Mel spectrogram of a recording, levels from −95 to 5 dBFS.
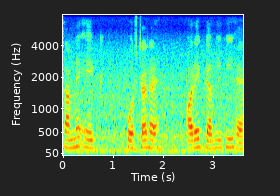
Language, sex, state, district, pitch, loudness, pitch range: Hindi, male, Andhra Pradesh, Srikakulam, 160 Hz, -18 LUFS, 150-170 Hz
